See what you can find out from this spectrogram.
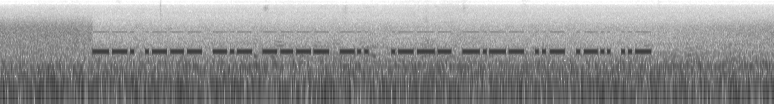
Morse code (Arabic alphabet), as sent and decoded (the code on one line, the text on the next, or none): --. .--- -.- ---- -.. / .--- -.-- ..- .-.. ..-
غجكشد جظطلط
